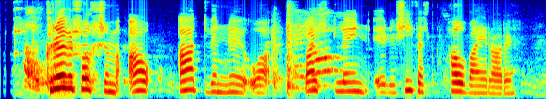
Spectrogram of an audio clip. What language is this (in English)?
Icelandic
